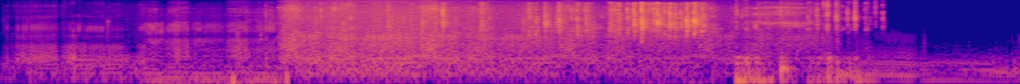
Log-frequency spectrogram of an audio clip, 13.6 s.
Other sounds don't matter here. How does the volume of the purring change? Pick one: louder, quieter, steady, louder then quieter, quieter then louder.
louder then quieter.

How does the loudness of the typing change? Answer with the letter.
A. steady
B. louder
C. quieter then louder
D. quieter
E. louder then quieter
E.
